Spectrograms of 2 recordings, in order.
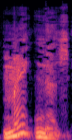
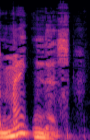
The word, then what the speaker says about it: maintenance: 嗯哼，maintenance 也或是 maintenance 两个发音都可以，但是 maintenance 念快的时候，外国人都会念是 maintenance。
